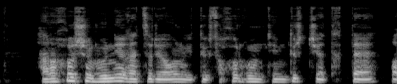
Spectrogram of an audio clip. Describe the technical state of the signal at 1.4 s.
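The signal at 1.4 s is intact, with no audible fault at that moment.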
